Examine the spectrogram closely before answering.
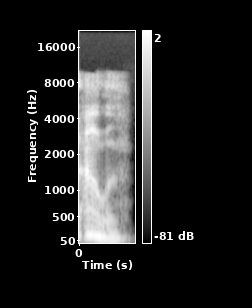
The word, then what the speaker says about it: hour: We say an hour. Why? Because the letter H is silent.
